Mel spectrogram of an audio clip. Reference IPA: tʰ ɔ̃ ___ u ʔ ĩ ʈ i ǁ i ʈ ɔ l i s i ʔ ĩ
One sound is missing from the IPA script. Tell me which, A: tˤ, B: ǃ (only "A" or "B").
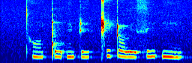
B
